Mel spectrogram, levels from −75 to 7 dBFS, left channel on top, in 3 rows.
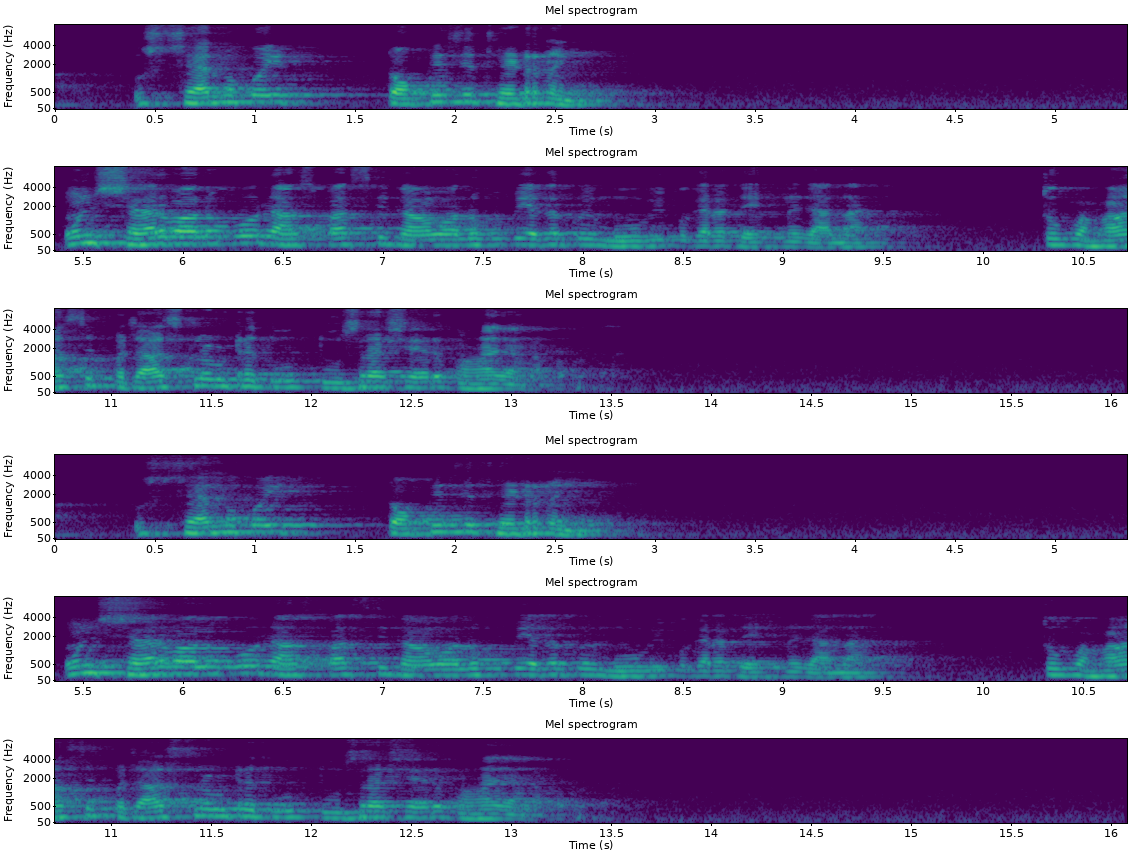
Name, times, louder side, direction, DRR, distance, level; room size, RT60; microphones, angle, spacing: voice 1, 0.4-1.2 1.7-2.7 5.4-9.4 10.3-13.2, left 2 dB, 70° left, 1 dB, 1.6 m, -26 dB
25.5 x 13.5 x 8.8 m, 1.1 s
head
